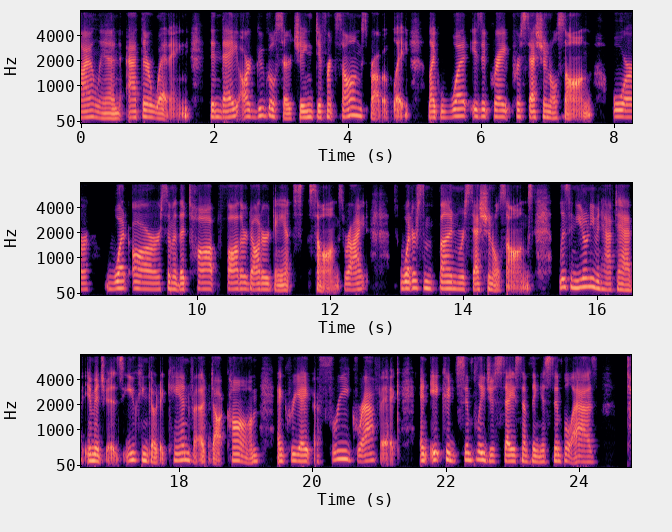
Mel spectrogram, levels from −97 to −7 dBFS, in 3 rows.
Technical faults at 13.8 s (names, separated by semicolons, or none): clock drift between sender and receiver; repeated timing corrections; scattered short gaps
